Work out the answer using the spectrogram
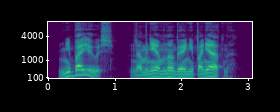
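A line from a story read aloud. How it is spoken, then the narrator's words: Calm objection. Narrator (Russian): спокойно возразил Меррик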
